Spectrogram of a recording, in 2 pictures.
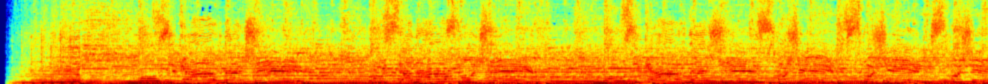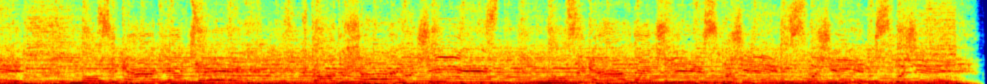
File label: cellphone symphony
